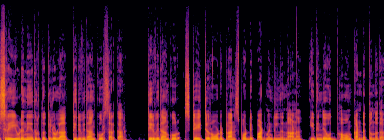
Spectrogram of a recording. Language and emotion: Malayalam, neutral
